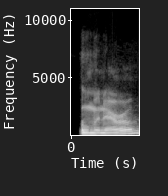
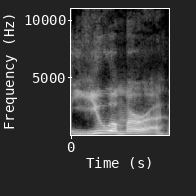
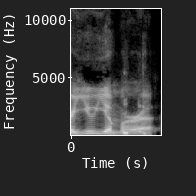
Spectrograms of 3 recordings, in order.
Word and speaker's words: Uemura: He wrestled Yuya Umanero. Is that how you say it? No. No. Yuya Uemura or Uyamura, but Oh, I've it's been saying it so wrong.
